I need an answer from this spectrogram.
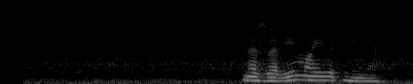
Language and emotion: Russian, neutral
